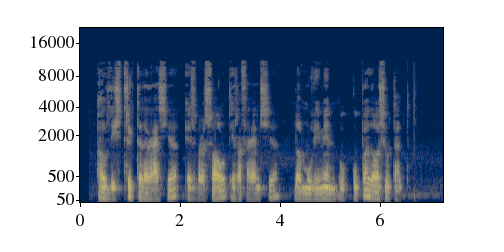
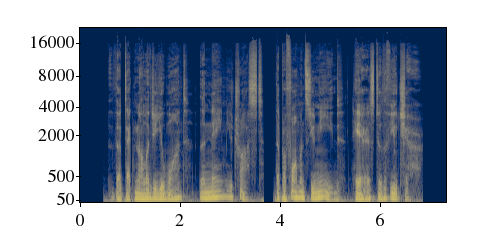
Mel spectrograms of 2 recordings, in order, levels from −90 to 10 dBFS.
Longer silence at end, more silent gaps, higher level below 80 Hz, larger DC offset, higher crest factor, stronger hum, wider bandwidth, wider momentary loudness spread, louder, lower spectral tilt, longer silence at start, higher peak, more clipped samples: first, 0.8 s vs 0.5 s; second, none vs 3.69-3.85 s; second, -48 dBFS vs -22 dBFS; neither; about the same, 20 dB vs 18 dB; neither; second, 11.5 kHz vs 17 kHz; about the same, 10 LU vs 11 LU; second, -21 LUFS vs -18 LUFS; about the same, -5 dB/octave vs -5 dB/octave; second, 0.35 s vs 0.5 s; about the same, -2 dBFS vs 0 dBFS; neither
